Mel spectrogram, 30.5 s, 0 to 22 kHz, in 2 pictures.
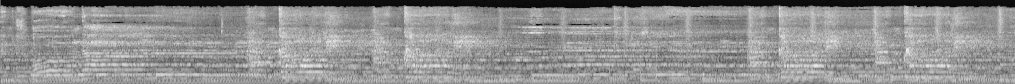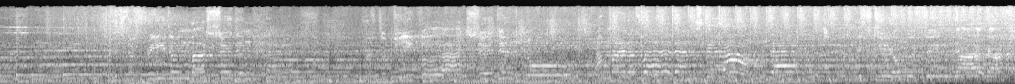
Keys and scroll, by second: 11.7 Return, 25.4 [, 27.0 ], 29.5 ctrl+z.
